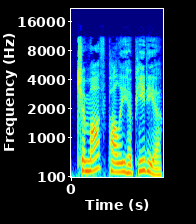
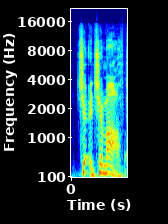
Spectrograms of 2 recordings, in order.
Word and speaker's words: Chamath Palihapitiya: Chamath Palihapitiya. You know what? You said it with confidence. I believe you. Siri, how do you pronounce that man's name? Chamath Palihapitiya. Chamath Palihapitiya.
